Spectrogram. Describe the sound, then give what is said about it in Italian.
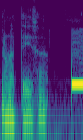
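A telephone rings after a short stretch of speech. A steady, loud, even-pitched ringing tone starts abruptly and holds unbroken to the end. “Quando squilla il telefono c'è sempre un'attesa,”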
